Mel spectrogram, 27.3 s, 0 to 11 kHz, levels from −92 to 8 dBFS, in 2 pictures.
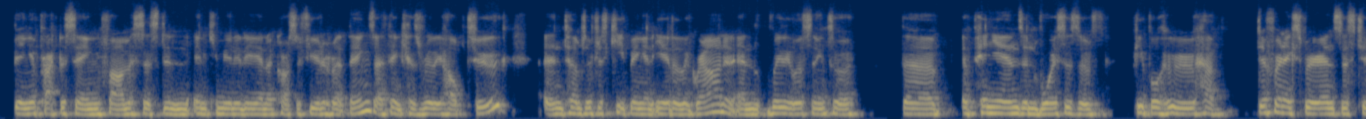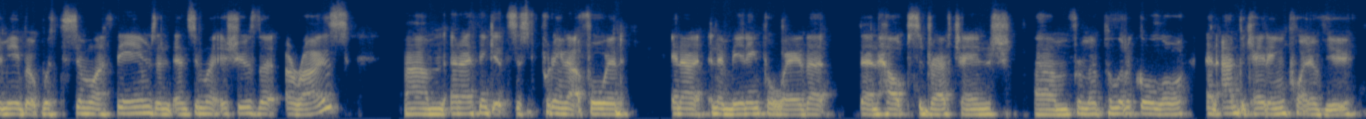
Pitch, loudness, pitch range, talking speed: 150 Hz, -24 LUFS, 145-160 Hz, 190 wpm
